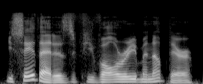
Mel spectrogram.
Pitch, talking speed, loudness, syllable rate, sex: 120 Hz, 295 wpm, -18 LUFS, 7.6 syllables/s, male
